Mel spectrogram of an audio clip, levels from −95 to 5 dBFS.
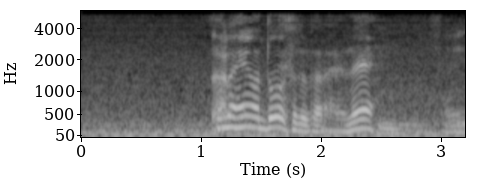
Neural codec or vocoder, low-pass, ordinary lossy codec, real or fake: autoencoder, 48 kHz, 128 numbers a frame, DAC-VAE, trained on Japanese speech; 5.4 kHz; none; fake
